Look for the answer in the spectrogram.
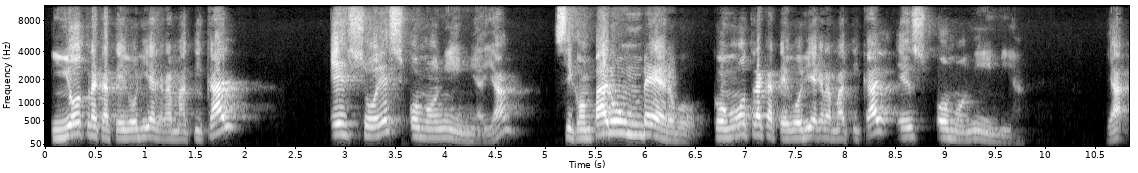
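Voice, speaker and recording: A man with a Peruvian Spanish accent lectures in a somewhat high voice. He keeps repeating key terms and checking in with "¿ya?". He slows down to lay out examples one by one. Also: darkish tone. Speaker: teacher. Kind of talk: classroom lecture.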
